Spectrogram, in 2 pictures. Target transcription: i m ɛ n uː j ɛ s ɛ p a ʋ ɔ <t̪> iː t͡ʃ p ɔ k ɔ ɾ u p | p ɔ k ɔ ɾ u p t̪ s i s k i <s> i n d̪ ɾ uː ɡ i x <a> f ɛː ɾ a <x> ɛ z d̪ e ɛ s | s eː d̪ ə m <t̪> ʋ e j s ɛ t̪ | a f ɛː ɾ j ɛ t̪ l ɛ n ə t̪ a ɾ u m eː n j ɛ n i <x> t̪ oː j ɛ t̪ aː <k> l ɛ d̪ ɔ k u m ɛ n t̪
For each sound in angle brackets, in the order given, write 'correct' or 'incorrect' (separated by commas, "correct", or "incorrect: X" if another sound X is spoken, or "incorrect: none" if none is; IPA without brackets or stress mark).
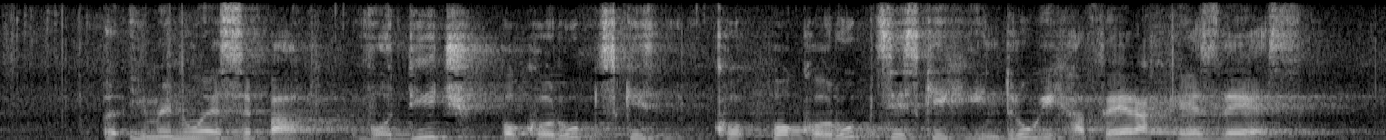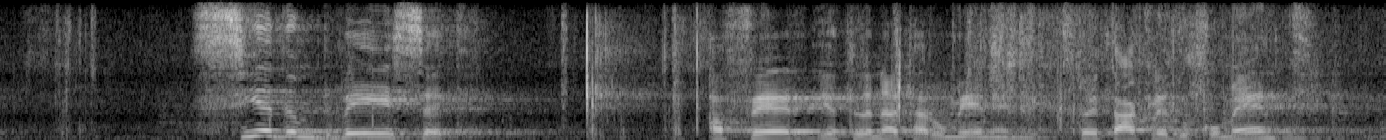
incorrect: d̪, incorrect: x, correct, correct, incorrect: d̪, correct, correct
